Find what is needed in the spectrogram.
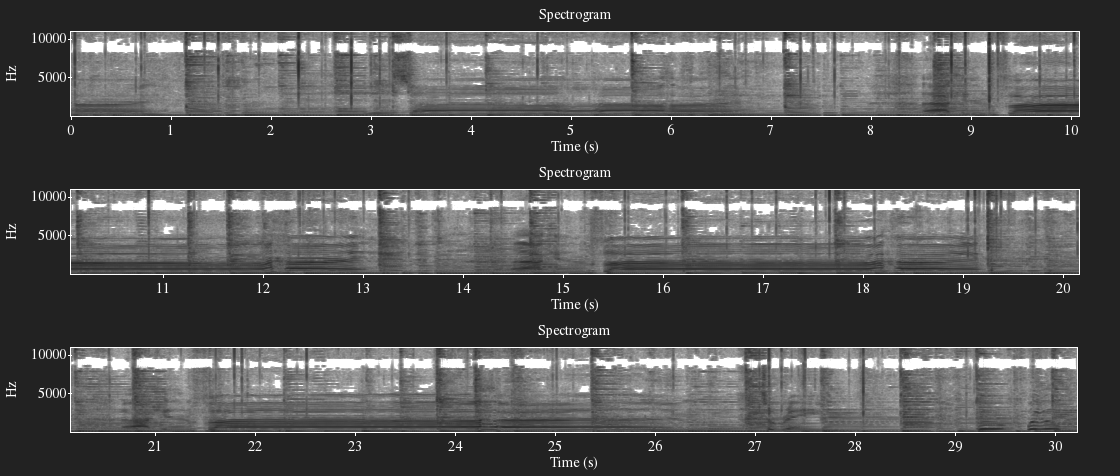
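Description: Acoustic guitar strummed in a country-style song, with a wordless lead of long held notes over it, each about three seconds long and bending in pitch at its end, coming roughly every six seconds.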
